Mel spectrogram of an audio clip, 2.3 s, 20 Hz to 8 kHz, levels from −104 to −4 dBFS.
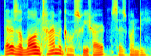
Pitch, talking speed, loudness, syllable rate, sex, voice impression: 125 Hz, 240 wpm, -19 LUFS, 5.8 syllables/s, male, masculine, adult-like, bright, clear, fluent, intellectual, refreshing, slightly calm, friendly, reassuring, unique, lively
